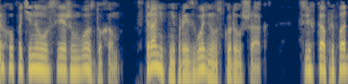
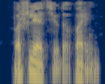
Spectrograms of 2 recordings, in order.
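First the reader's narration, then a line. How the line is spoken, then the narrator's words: Gruff mutter. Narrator (Russian): буркнул странник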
